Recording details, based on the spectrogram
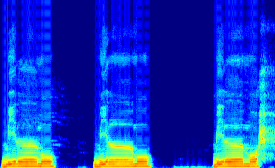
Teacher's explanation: dengan huruf mim huruf mim adalah salah satu huruf qamariah maka lamnya harus kita baca dengan jelas dan sebagian suaranya kita alirkan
